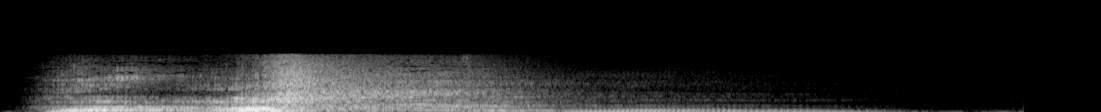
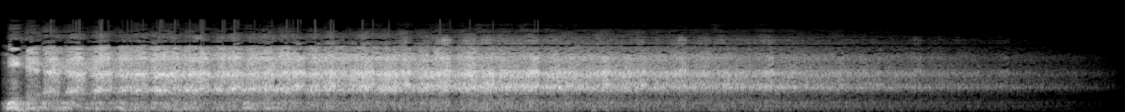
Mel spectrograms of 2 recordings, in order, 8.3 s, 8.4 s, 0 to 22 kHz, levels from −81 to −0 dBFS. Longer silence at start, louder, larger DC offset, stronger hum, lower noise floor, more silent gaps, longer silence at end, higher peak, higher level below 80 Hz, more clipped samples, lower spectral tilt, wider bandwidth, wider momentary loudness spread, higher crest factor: first, 0.3 s vs 0 s; second, -17 LUFS vs -11 LUFS; neither; neither; first, under -90 dBFS vs -57 dBFS; neither; first, 2 s vs 1.35 s; about the same, 0 dBFS vs 0 dBFS; first, -24 dBFS vs -52 dBFS; neither; first, -13.5 dB/octave vs -3 dB/octave; second, 3.1 kHz vs 11 kHz; first, 27 LU vs 16 LU; about the same, 18 dB vs 14 dB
